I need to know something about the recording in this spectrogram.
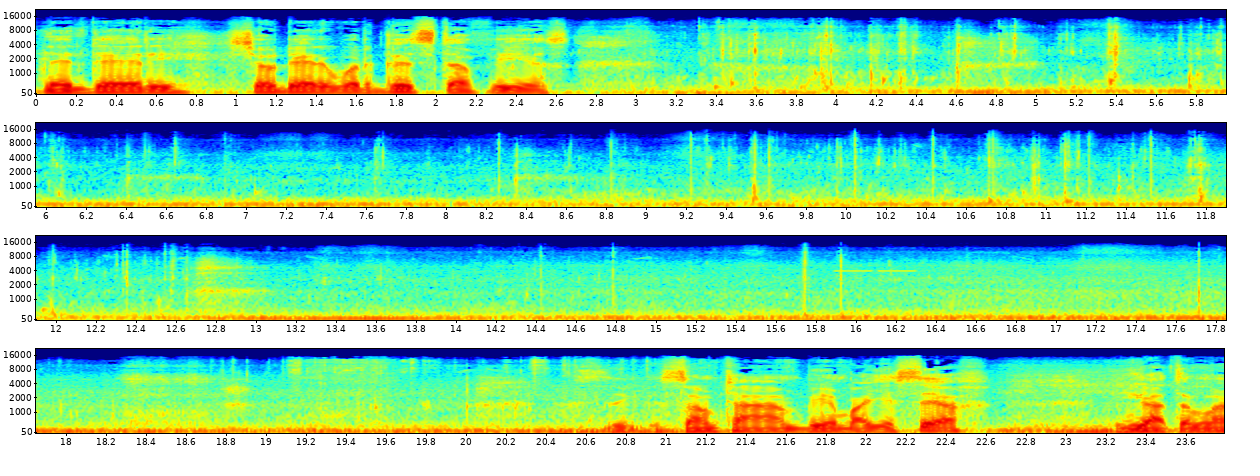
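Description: Small waves lap gently against a boat's hull.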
